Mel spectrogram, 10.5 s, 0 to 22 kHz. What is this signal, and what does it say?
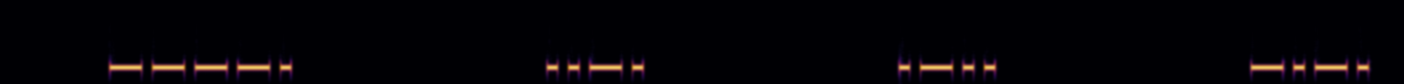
Morse code, heard as a keyed tone, about 15 wpm, spaced as for 4 wpm, 700 Hz. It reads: 9FLC
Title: USA Call Signs - 5 Characters - 8x Character Spacing - 15wpm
